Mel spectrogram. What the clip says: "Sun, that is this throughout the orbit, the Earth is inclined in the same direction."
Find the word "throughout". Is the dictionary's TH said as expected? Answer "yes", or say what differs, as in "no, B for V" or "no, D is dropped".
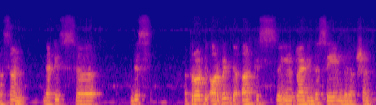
no, T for TH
